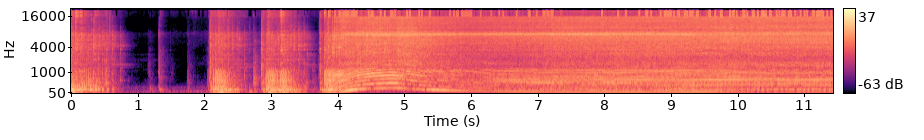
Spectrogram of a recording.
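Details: Stihl MS 180 chainsaw after a carb rebuild, fixing a fault where it idled way too fast when dropping out of throttle lock; a few pulls, catches, revs hard, then settles to a steady even idle; runs clean.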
